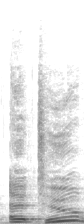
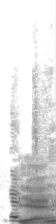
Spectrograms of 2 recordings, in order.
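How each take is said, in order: First: It is said in a grand dramatic manner. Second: It is said like a Housewives wine mom.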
